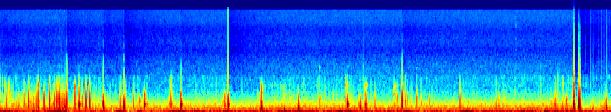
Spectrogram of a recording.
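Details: Male abdomen recorded through a stethoscope after drinking a chocolate protein shake: frequent low gurgles and rumbling clicks, active bowel sounds and stomach growling.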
